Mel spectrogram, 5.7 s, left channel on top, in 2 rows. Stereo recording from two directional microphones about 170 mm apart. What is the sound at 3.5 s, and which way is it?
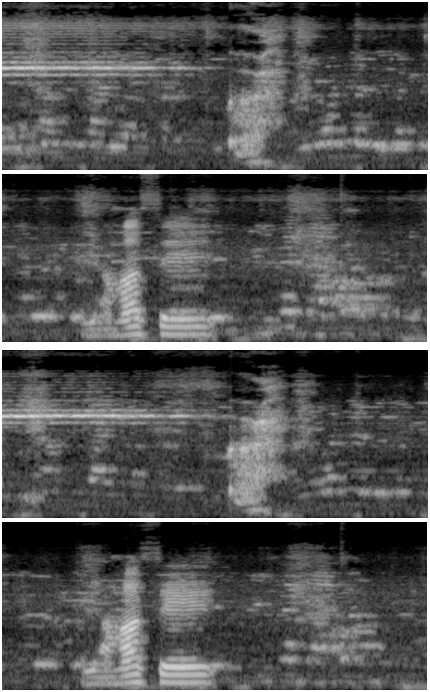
Speech, 20° left (ahead or behind).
